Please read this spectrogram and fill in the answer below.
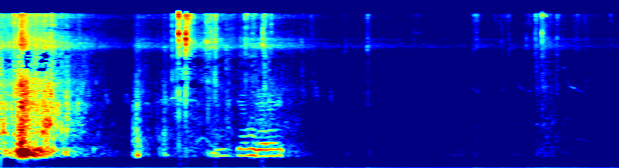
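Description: Water splashing and sloshing as a hooked snakehead thrashes at the surface close to the bank, dying away within the first second.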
